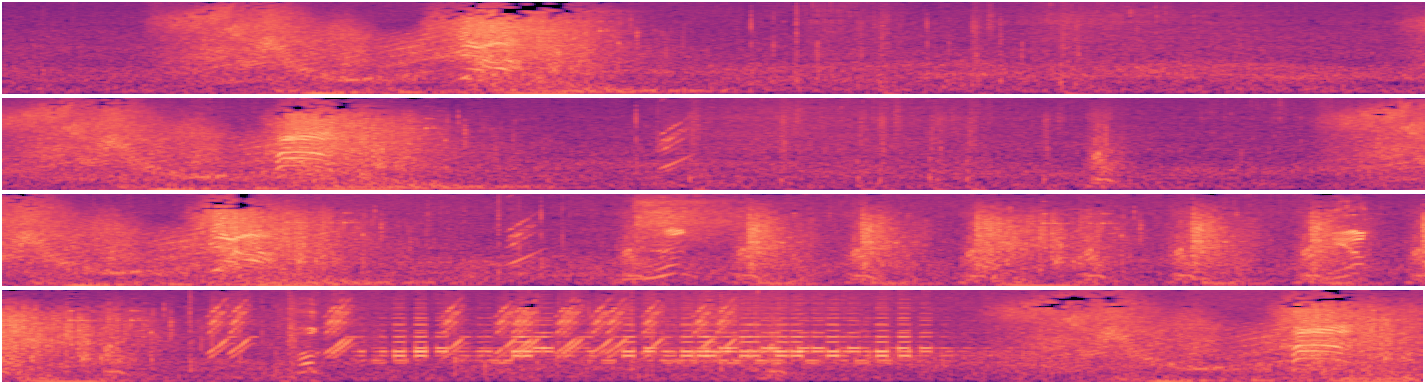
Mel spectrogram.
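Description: A game character's hammer smashes blocks with bursting crashes.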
